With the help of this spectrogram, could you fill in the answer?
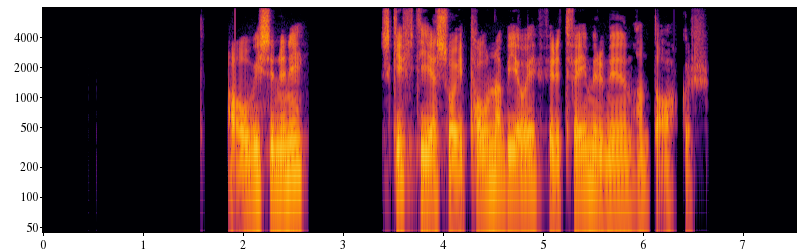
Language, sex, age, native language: Icelandic, male, 30-39, Icelandic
